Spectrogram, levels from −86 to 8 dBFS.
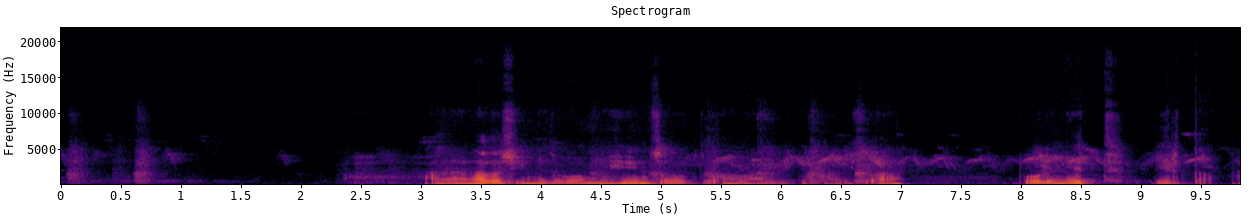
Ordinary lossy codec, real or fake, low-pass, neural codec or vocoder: none; real; none; none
